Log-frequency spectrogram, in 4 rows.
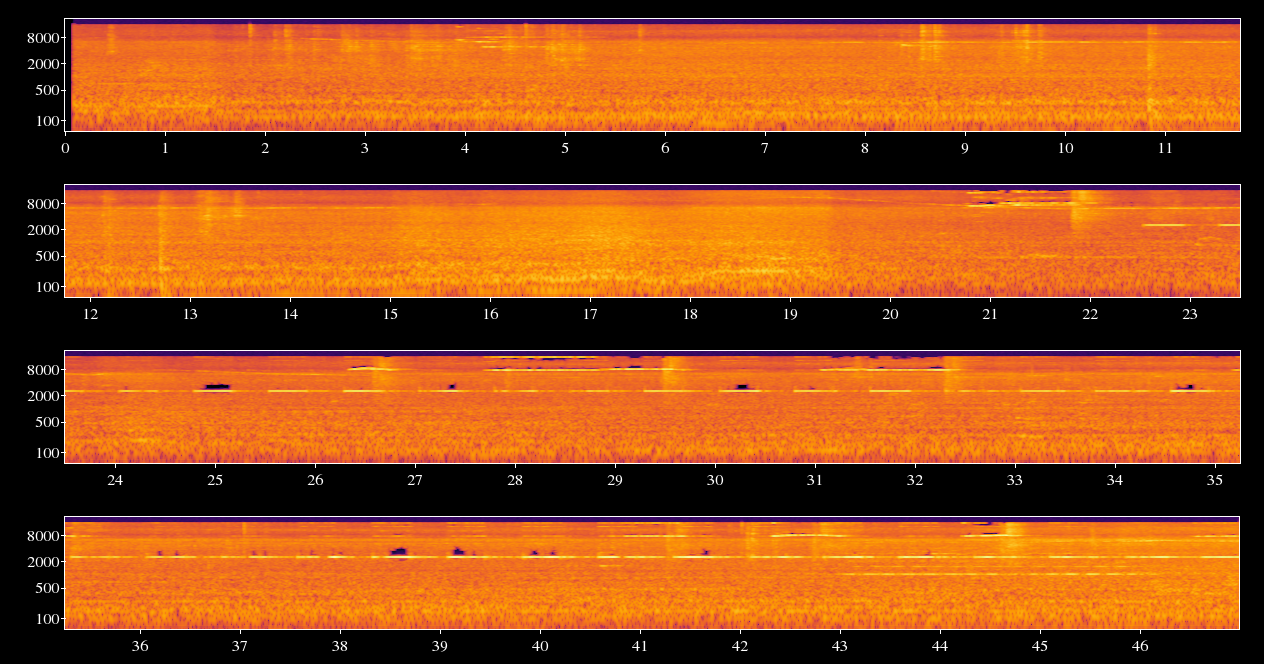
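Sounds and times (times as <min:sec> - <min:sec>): fire engine diesel engine: 0:00.1 - 0:46.9
reversing beeper beeps: 0:22.4 - 0:46.9.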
